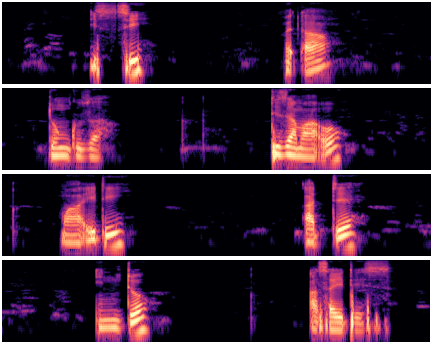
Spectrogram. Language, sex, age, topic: Gamo, male, 18-24, government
